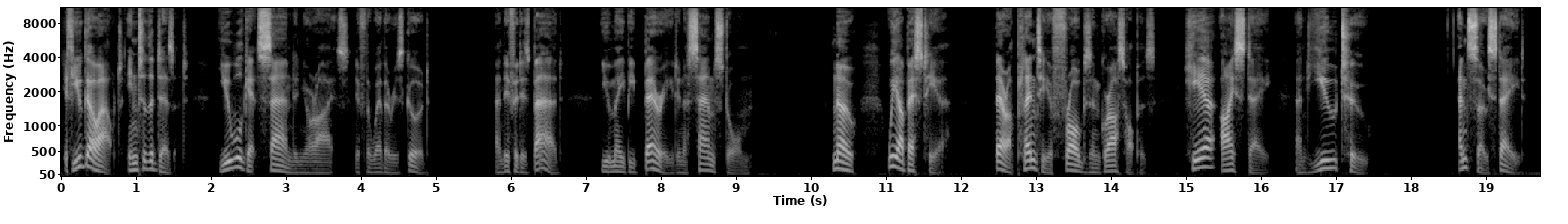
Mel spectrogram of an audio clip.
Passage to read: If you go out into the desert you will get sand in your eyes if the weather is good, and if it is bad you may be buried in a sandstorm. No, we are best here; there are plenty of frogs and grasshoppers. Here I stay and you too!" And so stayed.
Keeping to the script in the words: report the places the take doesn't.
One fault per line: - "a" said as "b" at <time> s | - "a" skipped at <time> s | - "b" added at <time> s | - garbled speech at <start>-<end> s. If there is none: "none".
none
